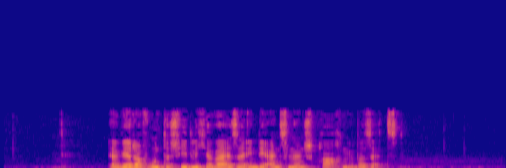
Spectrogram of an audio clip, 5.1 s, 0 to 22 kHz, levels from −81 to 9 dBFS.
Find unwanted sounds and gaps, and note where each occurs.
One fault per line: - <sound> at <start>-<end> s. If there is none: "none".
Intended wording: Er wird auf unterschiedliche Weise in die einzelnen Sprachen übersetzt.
none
